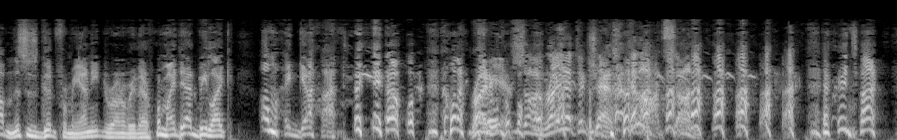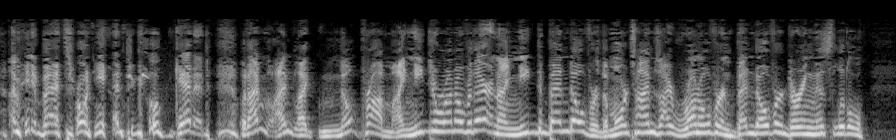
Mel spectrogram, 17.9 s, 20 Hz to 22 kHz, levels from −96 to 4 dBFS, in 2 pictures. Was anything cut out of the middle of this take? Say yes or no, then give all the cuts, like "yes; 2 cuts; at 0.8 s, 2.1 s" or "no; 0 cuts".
no; 0 cuts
